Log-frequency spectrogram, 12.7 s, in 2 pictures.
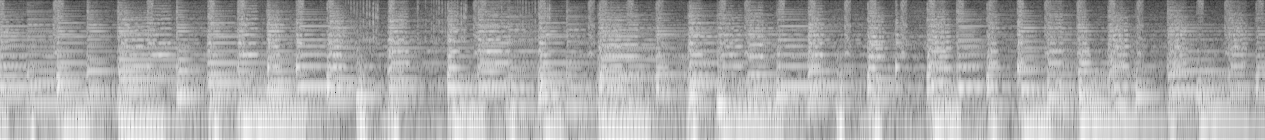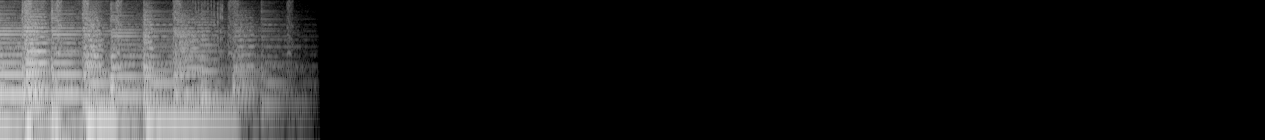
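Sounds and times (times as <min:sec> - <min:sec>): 
Latin violin music: 0:00.0 - 0:07.7.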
